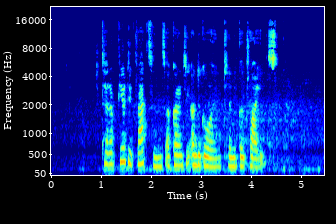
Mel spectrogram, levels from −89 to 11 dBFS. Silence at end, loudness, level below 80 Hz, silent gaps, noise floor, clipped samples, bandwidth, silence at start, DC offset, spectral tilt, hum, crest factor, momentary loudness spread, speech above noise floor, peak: 0.8 s; -26 LUFS; -72 dBFS; none; -75 dBFS; under 0.1%; 16 kHz; 1 s; under 0.1%; -4 dB/octave; none; 20 dB; 7 LU; 49 dB; -8 dBFS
